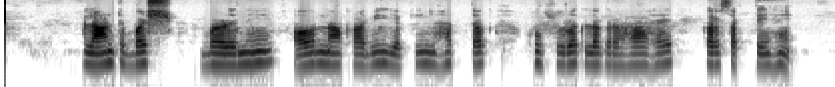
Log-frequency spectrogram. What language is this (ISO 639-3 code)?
urd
